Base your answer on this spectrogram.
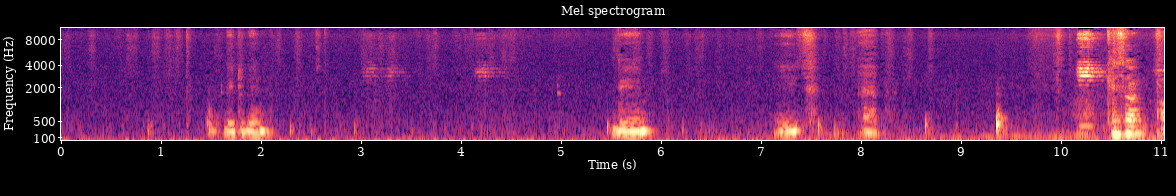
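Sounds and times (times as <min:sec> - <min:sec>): marker scratching on whiteboard: 0:00.0 - 0:10.4
marker squeak: 0:02.9 - 0:04.6.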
